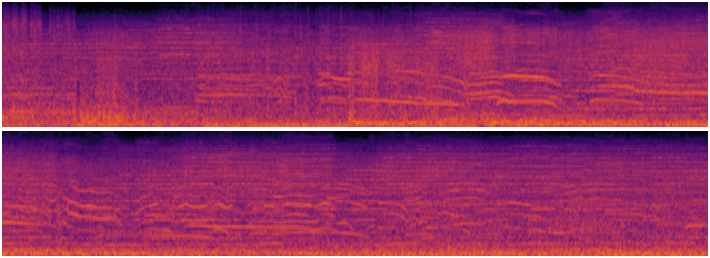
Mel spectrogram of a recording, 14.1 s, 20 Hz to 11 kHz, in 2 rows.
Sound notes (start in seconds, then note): 4.8 screaming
